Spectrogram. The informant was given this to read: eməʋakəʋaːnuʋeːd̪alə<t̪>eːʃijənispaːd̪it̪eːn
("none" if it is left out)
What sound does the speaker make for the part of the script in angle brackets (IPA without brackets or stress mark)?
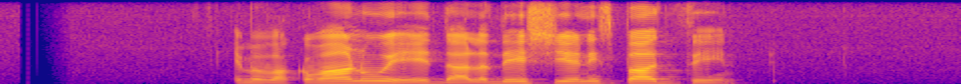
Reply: d̪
